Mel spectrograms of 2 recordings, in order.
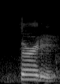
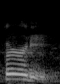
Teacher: The T numbers, 30 and 70, are always stressed on the first syllable.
